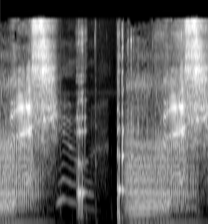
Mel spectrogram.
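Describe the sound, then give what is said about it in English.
A voice imitates a fart, a sneeze and a burp in quick succession: a long raspy blast, a short sharp burst, a brief pause, then another drawn-out buzzing noise, all loud. “My favourite was fart sneeze, burp, fart sneeze.”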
